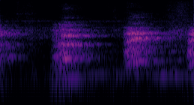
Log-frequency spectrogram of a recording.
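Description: Other dogs bark playfully at each other nearby, three separate bursts of barking with short pauses between, moderately quiet and with no talk over them.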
